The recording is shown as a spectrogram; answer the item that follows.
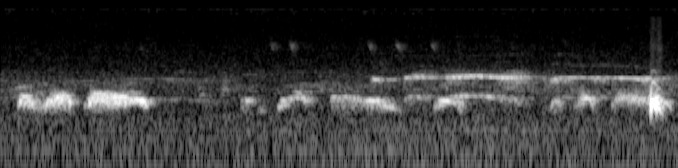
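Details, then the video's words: Spotted dove giving 'giọng thổ' style lure cooing to attract other doves: soft, wavering, low coo notes in a loose series, ending with one short, louder note; quiet background. "Tiếng cu gáy giọng thổ kích bổi hiệu quả nhất hiện nay"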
